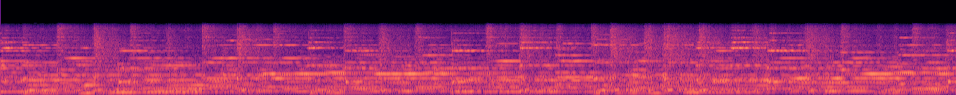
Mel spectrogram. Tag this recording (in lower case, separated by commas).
music, musical instrument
